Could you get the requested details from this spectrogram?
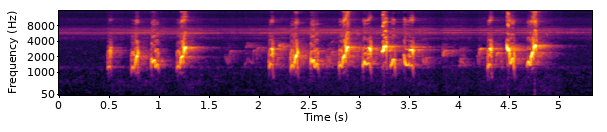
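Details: Lure call of a bulbul for attracting wild birds: three loud bursts of rapid, liquid, chattering notes with brief pauses between, each burst a tumbling series of bright warbles.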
